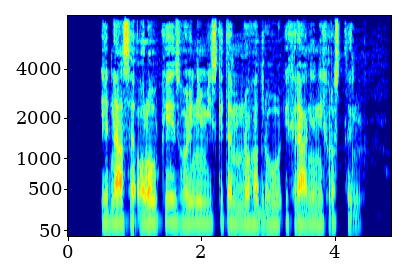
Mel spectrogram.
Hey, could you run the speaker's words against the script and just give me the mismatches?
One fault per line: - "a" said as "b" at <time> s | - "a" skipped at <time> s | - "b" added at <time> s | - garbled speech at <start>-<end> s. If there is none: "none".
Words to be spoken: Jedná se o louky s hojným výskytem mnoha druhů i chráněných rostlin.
none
